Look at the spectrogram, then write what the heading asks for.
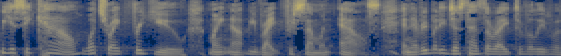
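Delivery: mock, put-on, sickeningly sweet saccharine voice. Acting out a dismissive person talking down to the speaker, in a mock sickeningly sweet voice. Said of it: "In that sickeningly sweet voice".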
